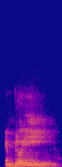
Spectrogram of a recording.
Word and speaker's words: employee: Look at here, it is not question, it is question, question, questionnaire, questionnaire, employee, employee, guarantee. The stress is on last syllable here, guarantee, kangaroo, kangaroo, bamboo, engineer, engineer, Japanese, Japanese, picturesque, picturesque, cigarette, balloon, balloon.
